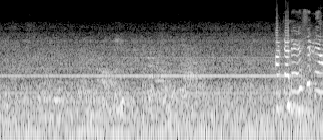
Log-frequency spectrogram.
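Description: Street background noise: a steady low traffic rumble with a thin, steady high tone running through it. A loud voice breaks in near the end.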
